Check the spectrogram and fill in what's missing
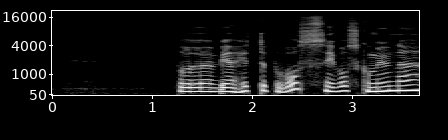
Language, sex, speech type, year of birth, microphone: Norwegian, female, spontaneous, 1972, Shure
